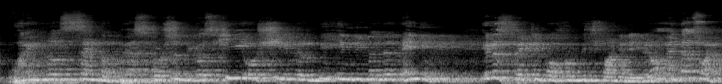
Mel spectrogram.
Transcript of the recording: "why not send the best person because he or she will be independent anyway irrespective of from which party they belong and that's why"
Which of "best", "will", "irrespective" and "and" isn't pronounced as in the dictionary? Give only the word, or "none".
irrespective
